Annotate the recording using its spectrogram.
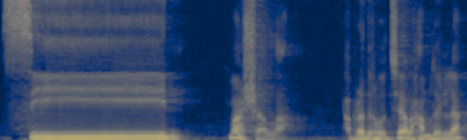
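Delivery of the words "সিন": সিন with the vowel held three counts, thin and light; Arabic letter lengthened for learners; three alif stretch. Shown as a demonstration. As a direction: draw সিন out long. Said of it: "আবার বলুন".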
